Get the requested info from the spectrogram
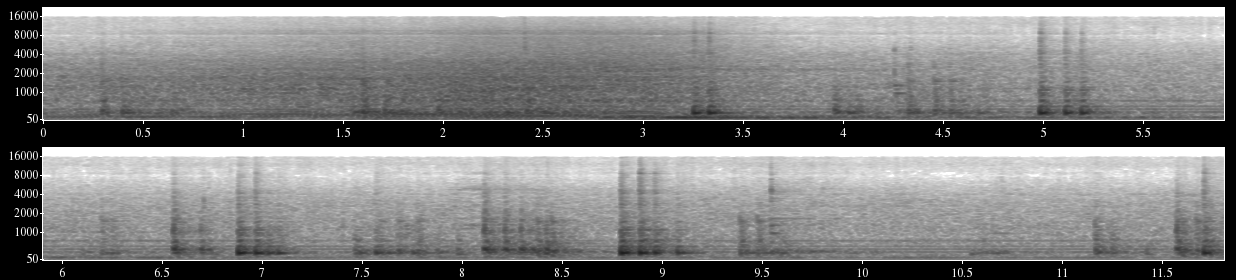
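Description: Plastic spatula stirring rice in coconut milk in an aluminium wok, scraping and knocking against the pan at irregular moments, each knock ringing briefly. A steady hiss runs for the first three seconds and then stops abruptly.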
